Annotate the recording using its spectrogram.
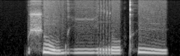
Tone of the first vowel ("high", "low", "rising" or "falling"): falling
